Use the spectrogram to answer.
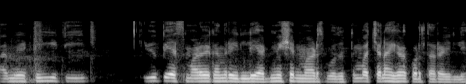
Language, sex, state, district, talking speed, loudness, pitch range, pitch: Kannada, male, Karnataka, Dharwad, 165 wpm, -15 LUFS, 135-145 Hz, 145 Hz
